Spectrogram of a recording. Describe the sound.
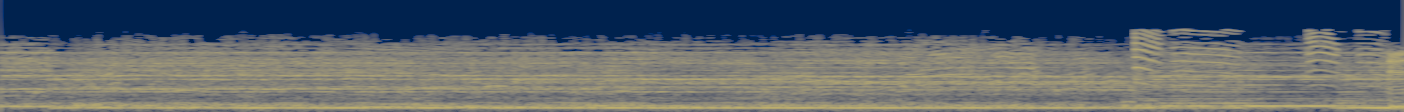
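A person imitates a duck, letting out a few nasal quacks near the end to entertain the audience while mixing humor with current affairs, over a steady, dense background hum.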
